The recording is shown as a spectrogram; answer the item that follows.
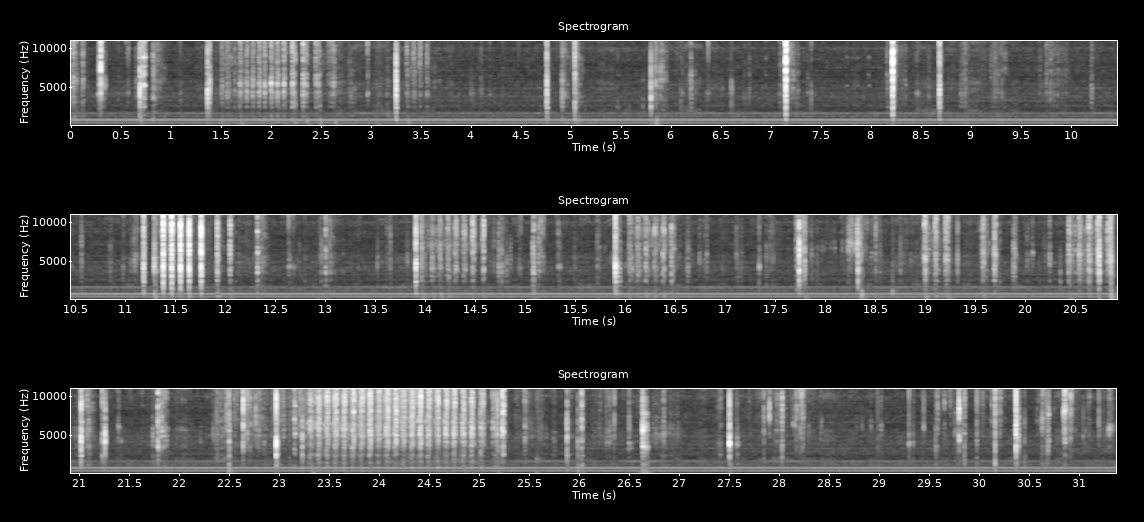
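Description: Kitchen knife chopping vegetables on a plastic cutting board: scattered single knocks, with two quick runs of rapid chopping, one about a third of the way in and one past two-thirds. A steady hum runs underneath.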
